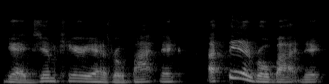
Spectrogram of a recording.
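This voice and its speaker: A man's voice: mid-range voice, moderate pace, a bit bright. A man co-hosting a casual, opinionated podcast, telling stories in a colloquial, emphatic way. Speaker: podcast co-host. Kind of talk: casual opinionated chat about films.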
